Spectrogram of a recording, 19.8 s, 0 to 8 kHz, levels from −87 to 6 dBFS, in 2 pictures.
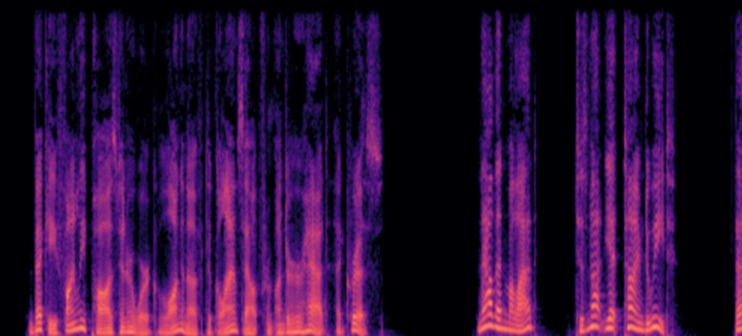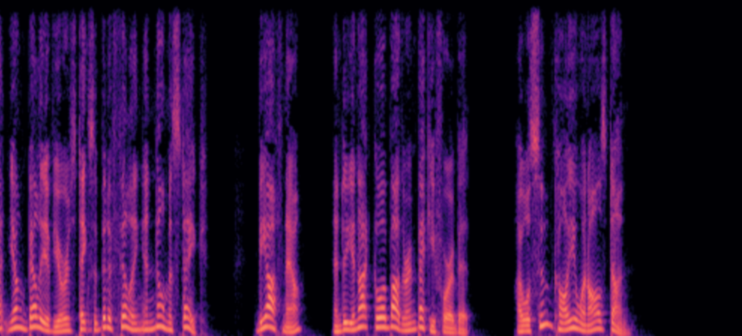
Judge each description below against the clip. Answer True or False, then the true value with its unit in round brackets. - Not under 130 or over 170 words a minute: False (190 wpm)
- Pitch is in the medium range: True (165 Hz)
